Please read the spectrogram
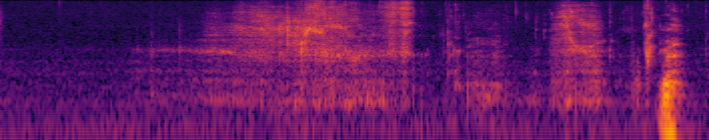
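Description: Close-miked chewing of a mouthful of soft, cheesy lasagna: wet mouth and lip sounds that start about a second in, with a few small smacks near the end.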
